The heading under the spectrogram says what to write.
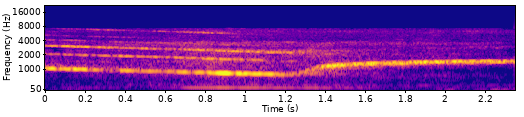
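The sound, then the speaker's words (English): A wailing emergency siren sweeps down and then rises again, with traffic rumble beneath, as an emergency vehicle passes along a main road outside an office. “you can hear the sirens going past there, that'll be why.”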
